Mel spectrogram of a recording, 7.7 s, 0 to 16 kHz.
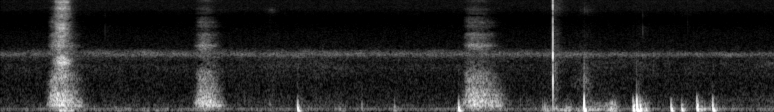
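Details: A female pet dog asleep and dreaming gives breathy huffs and snorts at about 0.6, 2 and 4.8 seconds, followed by a run of soft clicks and small snuffles near the end over a faint steady indoor hum.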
